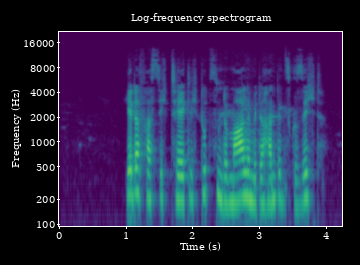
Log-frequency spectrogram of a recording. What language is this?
German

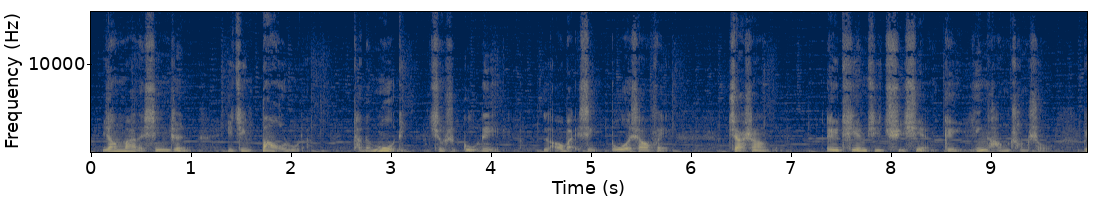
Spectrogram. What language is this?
Chinese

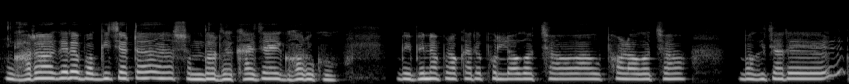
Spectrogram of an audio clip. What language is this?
Odia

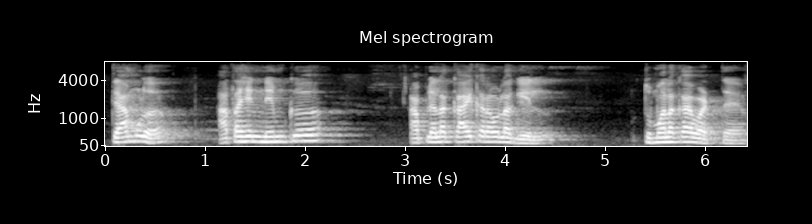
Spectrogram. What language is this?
Marathi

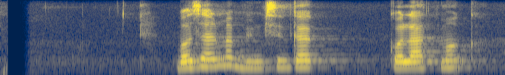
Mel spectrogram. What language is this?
Nepali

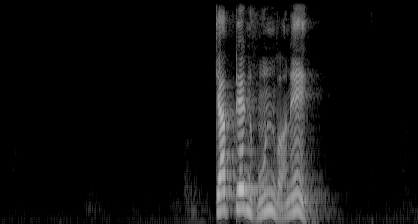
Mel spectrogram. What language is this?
Nepali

